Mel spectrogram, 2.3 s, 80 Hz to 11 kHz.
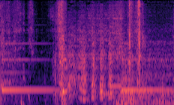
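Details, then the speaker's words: Salvage-auction SEL with 197,000 miles and left-front damage. A quick crank catches at once and settles into a steady, even run with no misses or knocks; normal start. "Hey, fires right up."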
